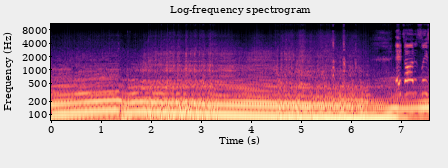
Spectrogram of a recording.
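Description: A straight-piped LS4 5.3 V8 in a Monte Carlo rumbles loudly and steadily at close range with a deep burbling exhaust tone, then briefly shifts in pitch near the end.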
